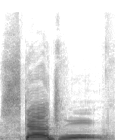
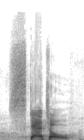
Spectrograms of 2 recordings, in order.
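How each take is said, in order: First: It is said in an American accent. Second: It is said in a Hong Kong accent. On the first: "American accent" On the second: "Hong Kong accent"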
